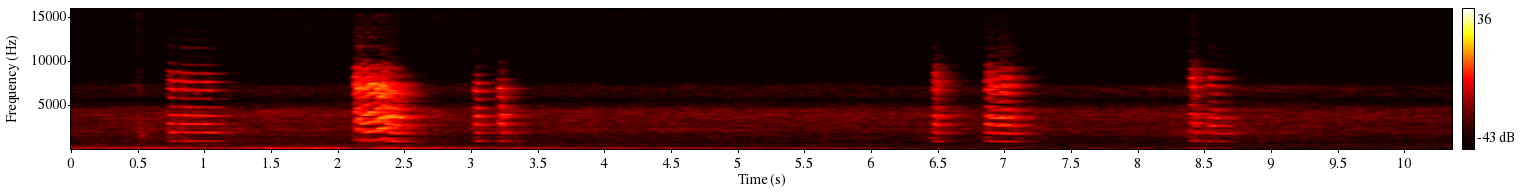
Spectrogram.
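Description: Electric dog clippers running with a low hum that eases off after about six seconds. Over it a Shih Tzu gives about six short, high-pitched whines, one of them wavering.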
